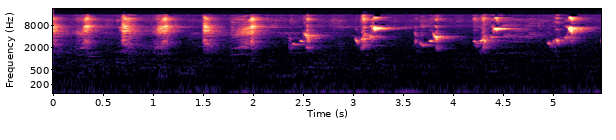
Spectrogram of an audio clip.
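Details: Long-tailed shrike kept as a pet, answering coughing, gives repeated thin, high chirps roughly every half second, some with sharp rising squeaks, over faint background hum.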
